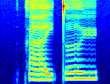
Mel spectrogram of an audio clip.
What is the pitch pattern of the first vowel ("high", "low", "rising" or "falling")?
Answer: low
